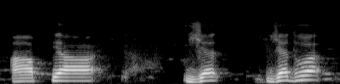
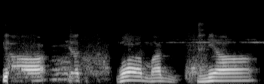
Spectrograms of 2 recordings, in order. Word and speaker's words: आप्यायध्वमग्न्या: आप्या यध्व ऐसे नहीं उच्चारण करना है, य पे थोड़ा जी दबाव। जी। आप्यायध्वमग्न्या ऐसे बोले।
